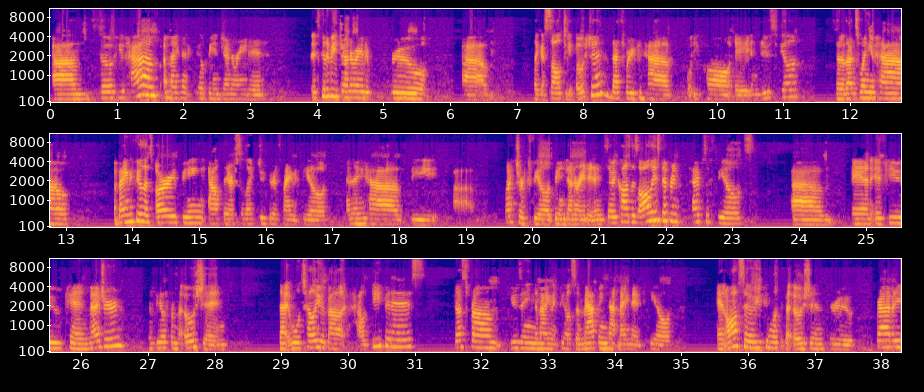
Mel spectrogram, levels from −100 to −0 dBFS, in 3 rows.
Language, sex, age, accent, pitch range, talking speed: English, female, 20-39, American, 160-210 Hz, 170 wpm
